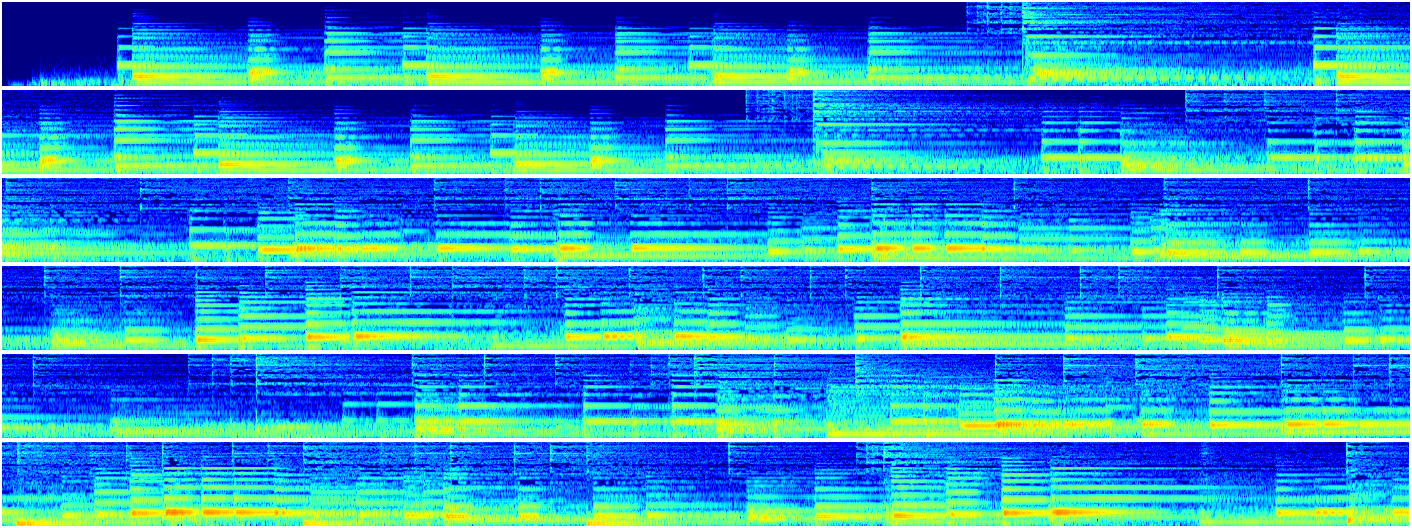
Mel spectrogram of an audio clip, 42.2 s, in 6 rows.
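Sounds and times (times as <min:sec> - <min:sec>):
piano: 0:00.0 - 0:42.2
drum: 0:13.0 - 0:42.2.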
